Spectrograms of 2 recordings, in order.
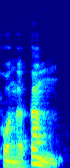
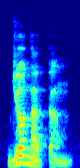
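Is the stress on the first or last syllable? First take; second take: last; first. First: The stress is on the last syllable. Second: The stress is on the first syllable. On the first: It is read the Hebrew way. The speaker calls it right. "hay que acentuar al final" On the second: It is read the English way. The speaker calls it wrong. "En inglés nosotros acentuamos la primera sílaba. No va a decir"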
